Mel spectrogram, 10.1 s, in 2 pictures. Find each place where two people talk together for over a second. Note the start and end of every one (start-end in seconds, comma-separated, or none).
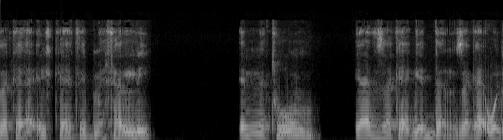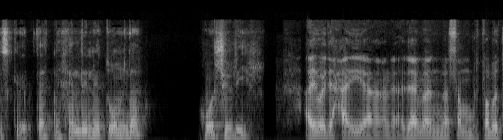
none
